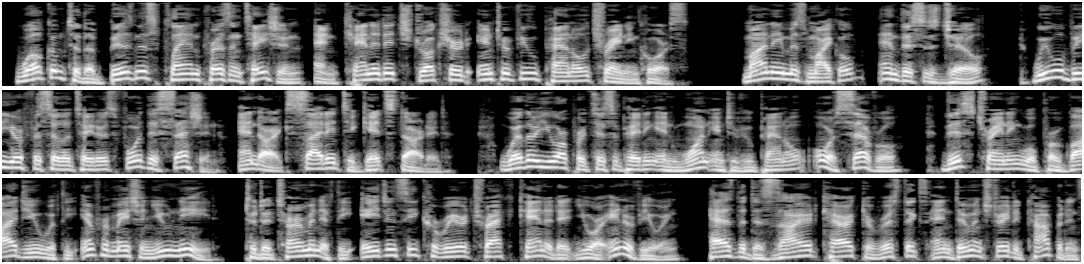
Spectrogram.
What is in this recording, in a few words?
American English, M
